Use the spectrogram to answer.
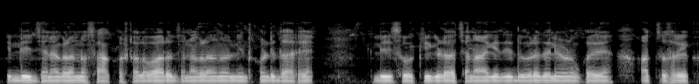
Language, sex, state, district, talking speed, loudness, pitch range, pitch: Kannada, male, Karnataka, Koppal, 120 wpm, -17 LUFS, 85-90 Hz, 90 Hz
